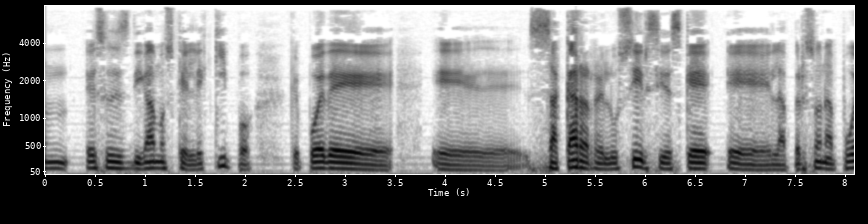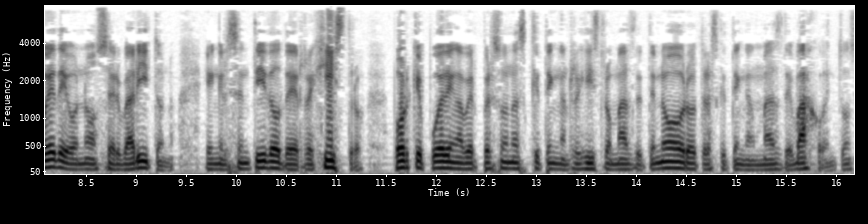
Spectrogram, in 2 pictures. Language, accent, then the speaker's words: Spanish; Ecuador; En la actualidad nosotros como ecuatorianos no debemos y no somos menos absolutamente que nada ni nadie.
